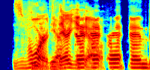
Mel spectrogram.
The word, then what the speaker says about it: Xvart: Well, I think it's pronounced Zvart. Zvart.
